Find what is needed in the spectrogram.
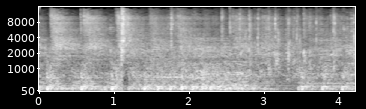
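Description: Music playing with a steady low drone, over sharp wooden clacks of staffs striking; the loudest crack comes about a second in.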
